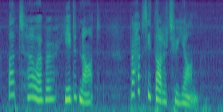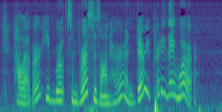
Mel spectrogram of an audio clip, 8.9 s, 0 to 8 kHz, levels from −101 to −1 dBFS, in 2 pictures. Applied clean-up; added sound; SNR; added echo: none; none; none; none.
